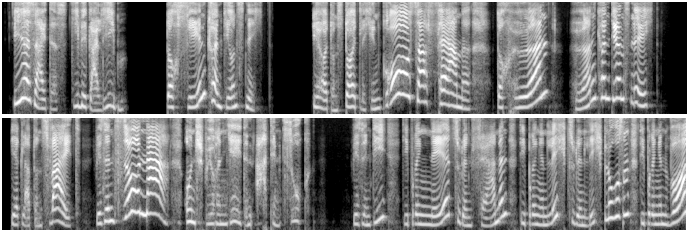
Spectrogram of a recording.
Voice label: Comic, frauen; sprecher

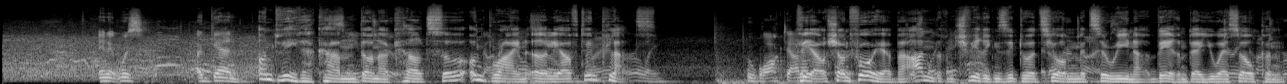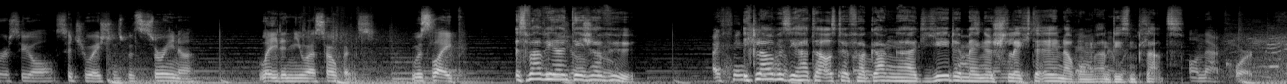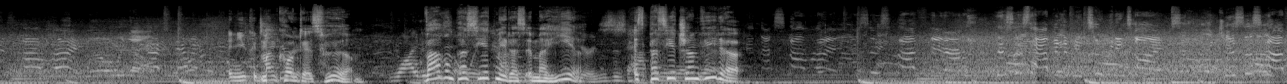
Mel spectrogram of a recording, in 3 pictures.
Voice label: Voice Over, frauen; Backstory; SerenaVsThe Umpire

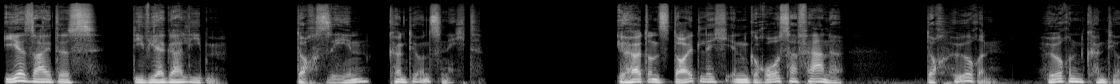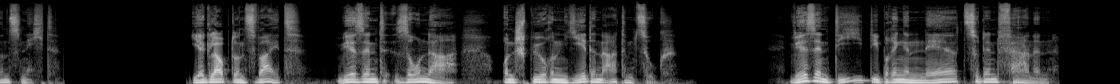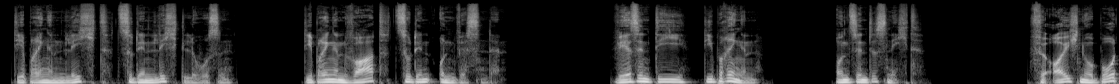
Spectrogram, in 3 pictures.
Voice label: poetisch, maenner

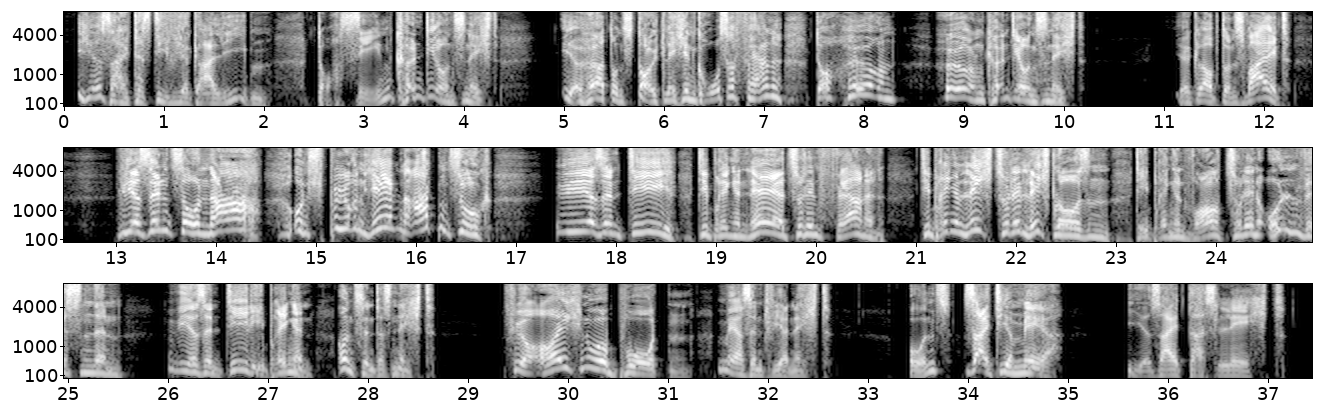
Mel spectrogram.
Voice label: agressiv, maenner

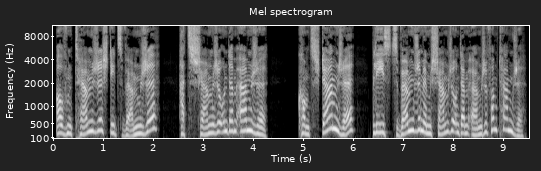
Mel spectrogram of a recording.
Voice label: Hessisch, frauen; sprecher; Wurm

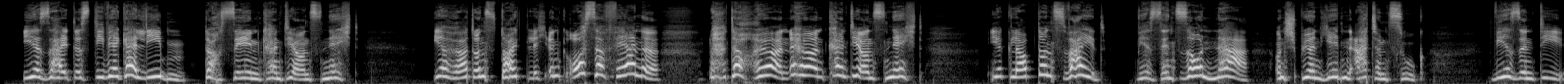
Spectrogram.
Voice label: aggressiv, frauen

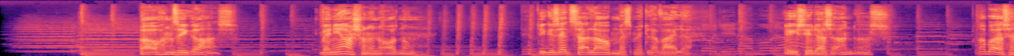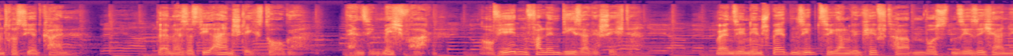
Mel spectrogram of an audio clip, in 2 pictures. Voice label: Synchron, OFF, maenner; Narcos Mexico

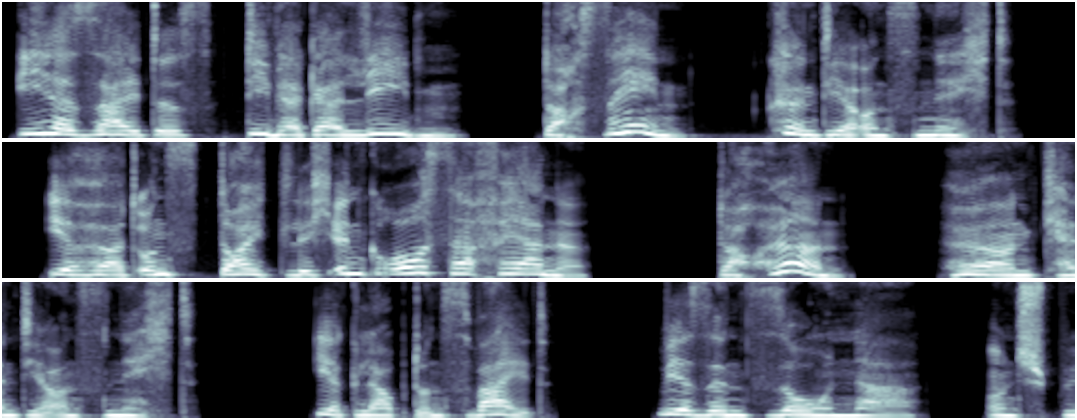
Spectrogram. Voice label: poetisch, frauen

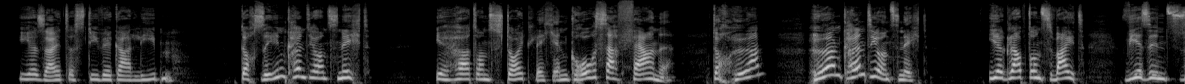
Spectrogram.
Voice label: aggressiv

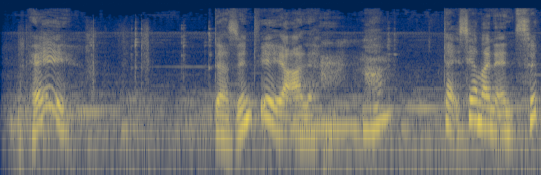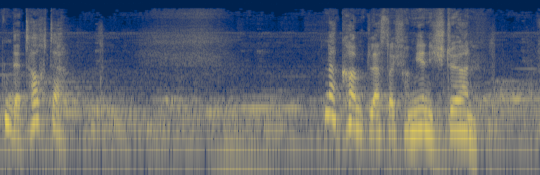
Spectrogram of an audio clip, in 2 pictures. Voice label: Synchron, frauen; Mystery Road

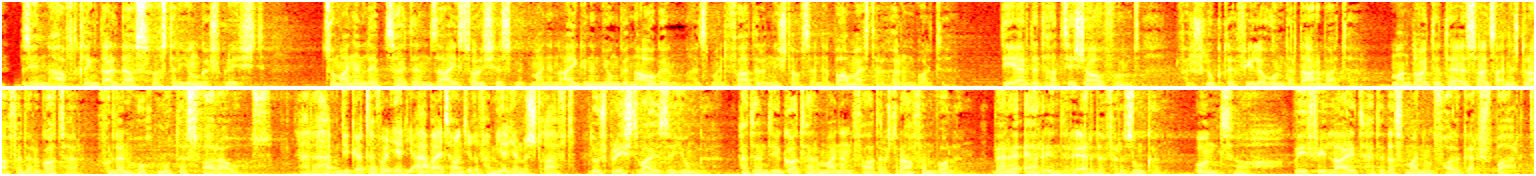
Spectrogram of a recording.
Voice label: Hörspiel; Ghostsitter

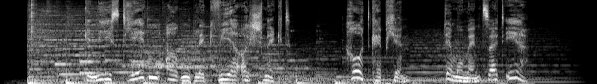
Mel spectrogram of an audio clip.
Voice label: Spots Off, frauen; sprecher; Rotkaeppchen

